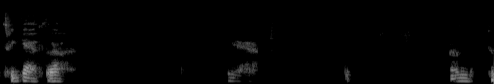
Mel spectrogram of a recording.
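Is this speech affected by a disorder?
Yes: muscular dystrophy.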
